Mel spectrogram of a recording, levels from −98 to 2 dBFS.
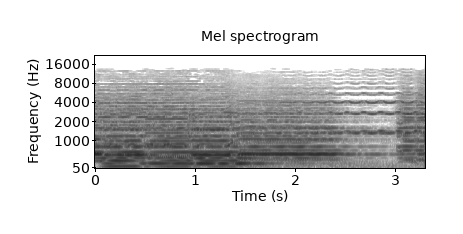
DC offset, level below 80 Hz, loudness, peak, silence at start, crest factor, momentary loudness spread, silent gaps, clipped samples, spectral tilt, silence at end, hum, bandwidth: under 0.1%; -54 dBFS; -19 LUFS; -6 dBFS; 0 s; 14 dB; 8 LU; none; under 0.1%; -5.5 dB/octave; 0 s; none; 13.5 kHz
